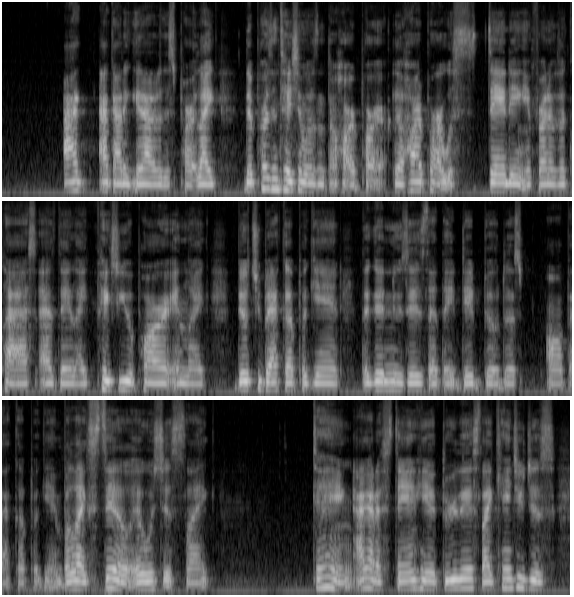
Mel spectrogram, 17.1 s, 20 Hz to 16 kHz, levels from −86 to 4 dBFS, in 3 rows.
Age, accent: 20-39, American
